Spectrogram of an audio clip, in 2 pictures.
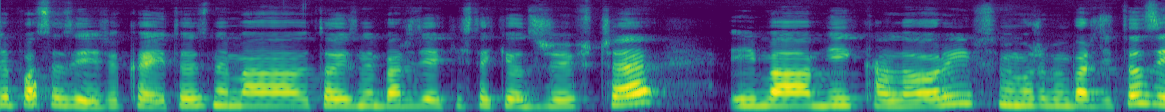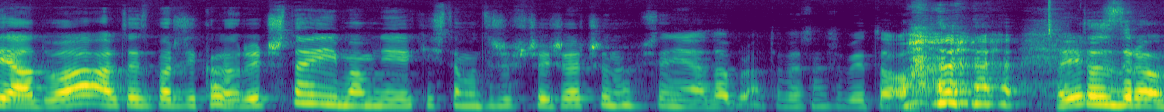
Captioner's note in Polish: śmiech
